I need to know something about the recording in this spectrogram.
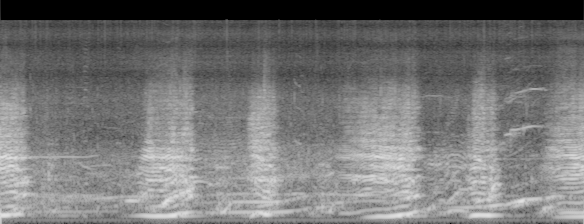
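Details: Humpback whale song from a male, whose songs change each year with new phrases: a repeated series of low grunting moans with upswept ends, alternating with brief higher groans and faint squeaks.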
